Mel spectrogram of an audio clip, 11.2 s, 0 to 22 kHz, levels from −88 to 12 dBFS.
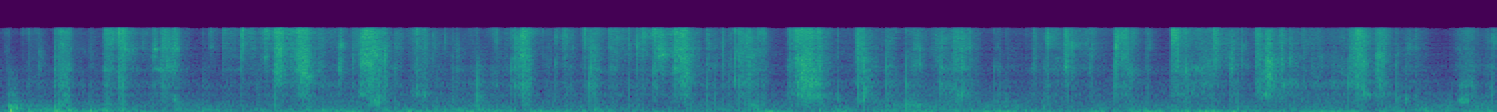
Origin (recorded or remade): remade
